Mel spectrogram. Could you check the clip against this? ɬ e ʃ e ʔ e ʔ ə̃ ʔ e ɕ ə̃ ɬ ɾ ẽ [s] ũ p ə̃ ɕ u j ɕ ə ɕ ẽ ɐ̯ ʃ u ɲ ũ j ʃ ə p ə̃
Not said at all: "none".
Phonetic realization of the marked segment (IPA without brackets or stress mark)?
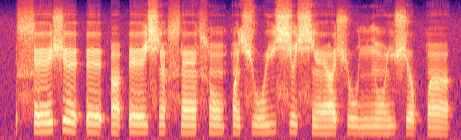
ɬ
